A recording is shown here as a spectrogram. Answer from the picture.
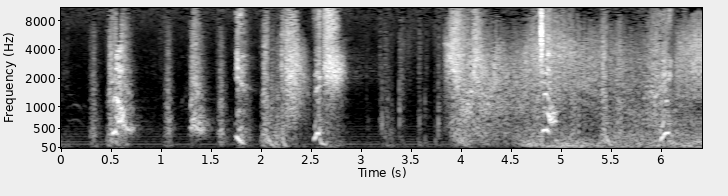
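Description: Martial-arts fight sound effects: a quick run of short swishes and hits, then a longer rushing whoosh from about four seconds in, the sound of a palm strike blasting an opponent away.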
